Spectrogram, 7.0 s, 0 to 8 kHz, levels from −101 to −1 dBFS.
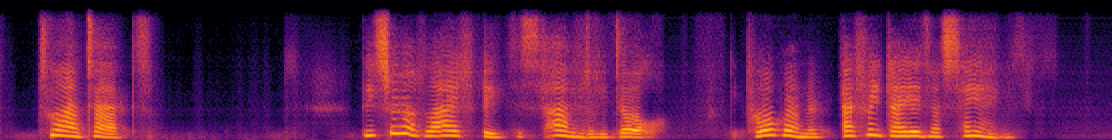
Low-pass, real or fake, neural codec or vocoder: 7.2 kHz; fake; codec, 16 kHz, 0.5 kbps, FreqCodec, smaller model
